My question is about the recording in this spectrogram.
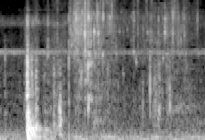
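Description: Water sloshing and splashing as a steel tumbler is rinsed from a plastic jug and the water tossed out, with one loud splash about a quarter second in and lighter splattering just after.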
